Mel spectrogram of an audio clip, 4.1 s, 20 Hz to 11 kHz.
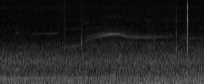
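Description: Electric ducted fan of a Freewing F-4D Phantom RC jet running at low taxi throttle: a thin whine that rises and then falls in pitch over a steady low noise. A sharp click comes near the end.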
